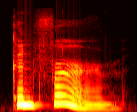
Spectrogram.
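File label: "confirm", English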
